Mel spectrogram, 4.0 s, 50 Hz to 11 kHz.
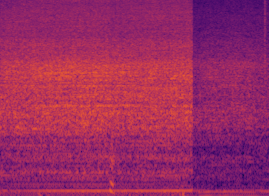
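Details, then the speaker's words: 2007 Mazda Miata with swapped 2.5 engine: steady low whine over the idle for about three seconds, then dropping away; suspected power steering pump, either not tightened well or holding a lot of air. "can you hear that supercharger one yeah aka power steering well you either didn't tighten it up good or it's just got a lot of uh air air in it"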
